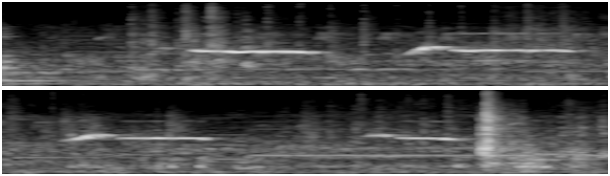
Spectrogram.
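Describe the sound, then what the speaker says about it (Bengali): Pigeons cooing outside a poultry yard, a series of soft, drawn-out calls repeating every second or so, moderately close, with no talk over them. "বাইরে অনেকগুলোই পায়রা ছিল"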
